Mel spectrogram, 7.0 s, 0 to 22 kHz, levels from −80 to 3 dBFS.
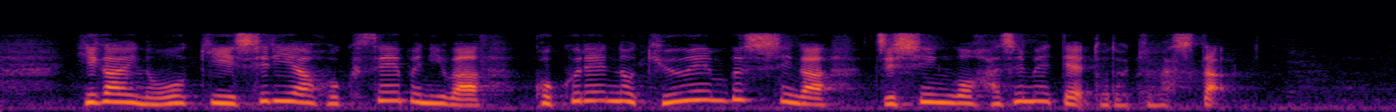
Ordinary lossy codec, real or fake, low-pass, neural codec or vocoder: none; real; 7.2 kHz; none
